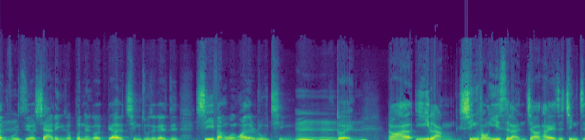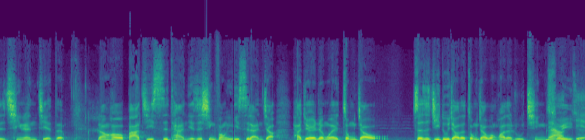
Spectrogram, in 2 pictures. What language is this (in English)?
Chinese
